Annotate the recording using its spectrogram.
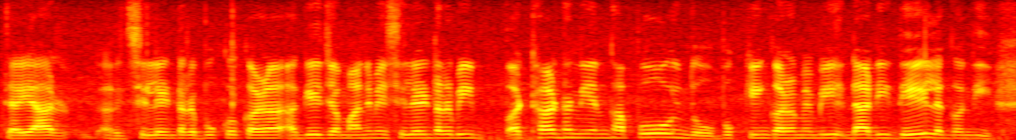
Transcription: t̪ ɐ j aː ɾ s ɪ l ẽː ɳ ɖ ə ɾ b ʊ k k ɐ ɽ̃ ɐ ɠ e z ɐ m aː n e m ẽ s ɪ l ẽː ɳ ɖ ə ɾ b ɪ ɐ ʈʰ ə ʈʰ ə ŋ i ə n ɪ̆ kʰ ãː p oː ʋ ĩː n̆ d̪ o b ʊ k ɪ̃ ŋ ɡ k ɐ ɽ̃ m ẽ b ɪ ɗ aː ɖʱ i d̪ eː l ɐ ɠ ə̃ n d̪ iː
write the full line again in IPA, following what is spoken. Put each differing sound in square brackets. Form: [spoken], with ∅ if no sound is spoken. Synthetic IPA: t̪ ɐ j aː ɾ s ɪ l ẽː ɳ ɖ ə ɾ b ʊ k k ɐ ɽ̃ ɐ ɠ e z ɐ m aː n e m ẽ s ɪ l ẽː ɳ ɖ ə ɾ b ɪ ɐ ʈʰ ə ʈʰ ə [n] i ə n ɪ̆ kʰ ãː p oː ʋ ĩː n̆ d̪ o b ʊ k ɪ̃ ŋ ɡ k ɐ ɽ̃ m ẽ b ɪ ɗ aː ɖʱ i d̪ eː l ɐ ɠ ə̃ n d̪ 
